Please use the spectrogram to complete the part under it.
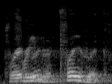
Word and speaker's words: Friedrich: And it's based on this German nobleman, Hieronymus Karl Friedrich. – Friedrich, thank you. Put the long I on it. I'm from Oklahoma.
